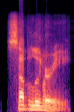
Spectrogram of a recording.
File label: "sublunary", American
